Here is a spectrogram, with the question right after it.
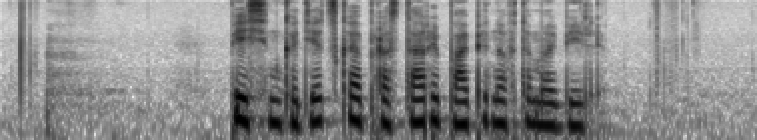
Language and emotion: Russian, neutral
